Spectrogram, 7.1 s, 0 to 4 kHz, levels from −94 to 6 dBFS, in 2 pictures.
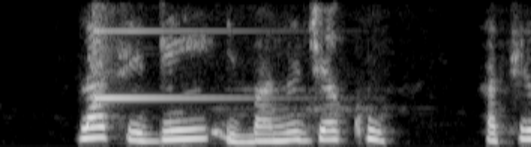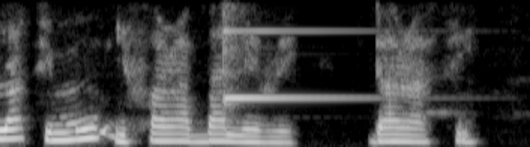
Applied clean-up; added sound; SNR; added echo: none; Bell; 10 dB; none.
